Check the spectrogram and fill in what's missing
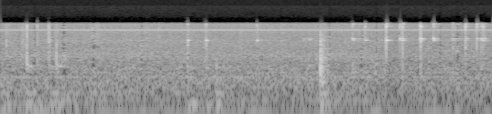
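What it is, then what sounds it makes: Ceramic mug tapped with fingernails. An empty ceramic Minnie Mouse mug, held in the hand, is tapped on its body with fingernails. Eleven light, bright clinks with very short ring ring out over a faint steady hiss, spaced irregularly and coming faster toward the end.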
